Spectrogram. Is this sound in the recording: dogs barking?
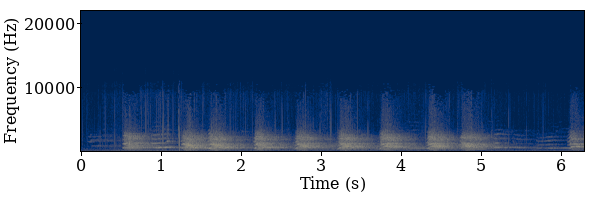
yes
